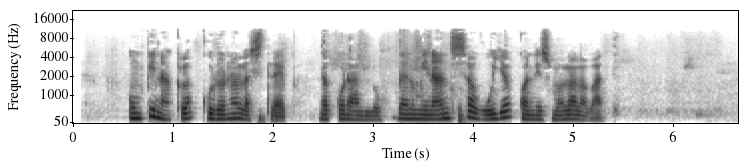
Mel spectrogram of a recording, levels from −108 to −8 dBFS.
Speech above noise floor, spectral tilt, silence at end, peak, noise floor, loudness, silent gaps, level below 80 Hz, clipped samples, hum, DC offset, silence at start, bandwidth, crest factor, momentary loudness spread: 41 dB; -5 dB/octave; 1.35 s; -8 dBFS; -67 dBFS; -27 LUFS; none; -64 dBFS; under 0.1%; none; under 0.1%; 0.55 s; 11.5 kHz; 20 dB; 8 LU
